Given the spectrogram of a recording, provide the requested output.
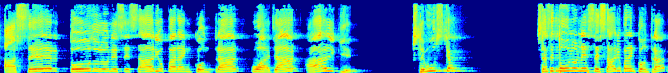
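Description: A man's voice: extremely high pitch, fairly even intonation, slow pace, fairly bright tone, dull audio. A man preaching a sermon, earnestly calling his listeners brothers. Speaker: pastor.

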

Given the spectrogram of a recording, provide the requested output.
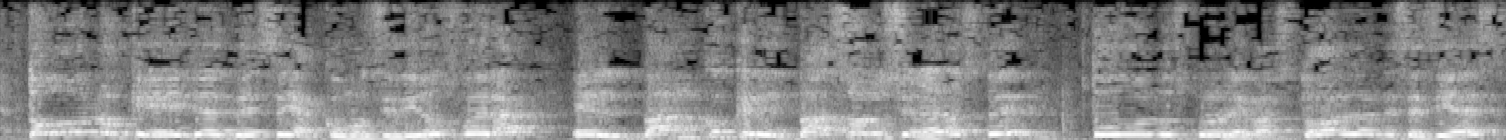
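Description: A man preaching a sermon, asking rhetorical questions and reading scripture aloud to his listeners. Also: high-pitched. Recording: echoey room, mic at a distance, faint noise.

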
